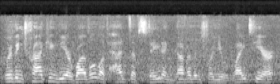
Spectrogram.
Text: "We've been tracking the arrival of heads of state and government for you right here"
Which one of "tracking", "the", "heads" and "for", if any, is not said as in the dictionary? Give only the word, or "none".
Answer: none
